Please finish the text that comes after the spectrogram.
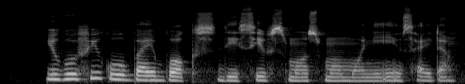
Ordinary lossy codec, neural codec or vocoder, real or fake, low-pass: none; vocoder, 48 kHz, 128 mel bands, Vocos; fake; 19.8 kHz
